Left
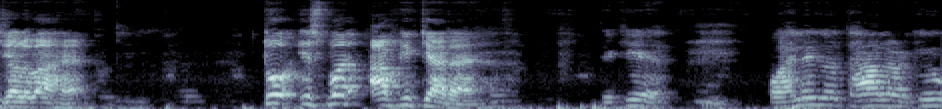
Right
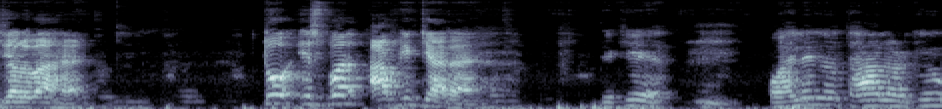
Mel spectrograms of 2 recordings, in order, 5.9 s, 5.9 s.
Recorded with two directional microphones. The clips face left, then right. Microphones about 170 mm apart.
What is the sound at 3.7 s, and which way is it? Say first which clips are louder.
Speech: left 1 dB; 5° left (ahead or behind).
